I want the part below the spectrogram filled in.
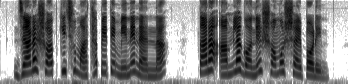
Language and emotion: Bengali, neutral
